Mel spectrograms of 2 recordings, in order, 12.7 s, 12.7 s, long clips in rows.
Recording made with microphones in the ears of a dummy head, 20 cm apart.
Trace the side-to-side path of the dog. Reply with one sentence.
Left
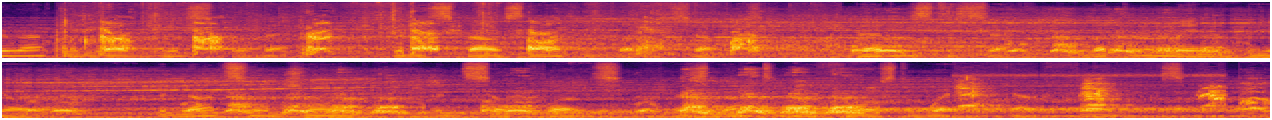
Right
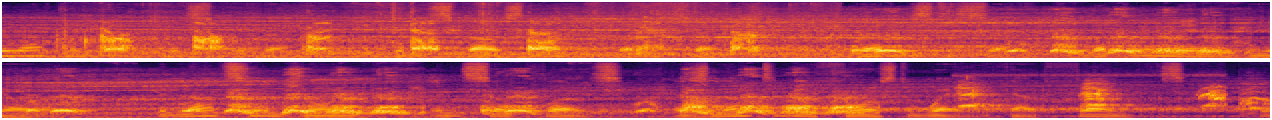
You can hear the dog move from left to right and back again.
